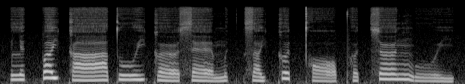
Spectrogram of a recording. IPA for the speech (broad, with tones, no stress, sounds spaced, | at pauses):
l ɪ˨ k̚ p ɐ˥ j k aː˨˧ t̪ uː˨˧ j k œː˨˩ s ɛː˨˩ m ɪ˨ k̚ t͡s ɐ˨ j k ɵ˥ t̚ t̪ʰ ɔː˨˩ pʰ ɵ˨ t̚ s œː˥ n ŋ uː˨˩ j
